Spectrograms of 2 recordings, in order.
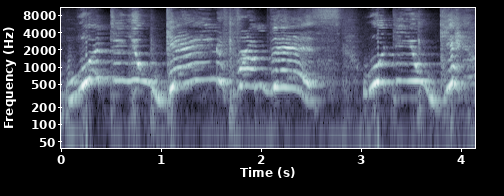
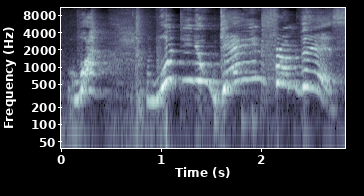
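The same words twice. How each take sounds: First: Slow, high, drawn-out disbelief; genuinely baffled question, pitched up; exasperated. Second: Exasperated. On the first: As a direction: stretch it out like you truly can't believe it. Punchline repeated, drawn out, high. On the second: Stand-up punchline, exasperated question. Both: Acted.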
